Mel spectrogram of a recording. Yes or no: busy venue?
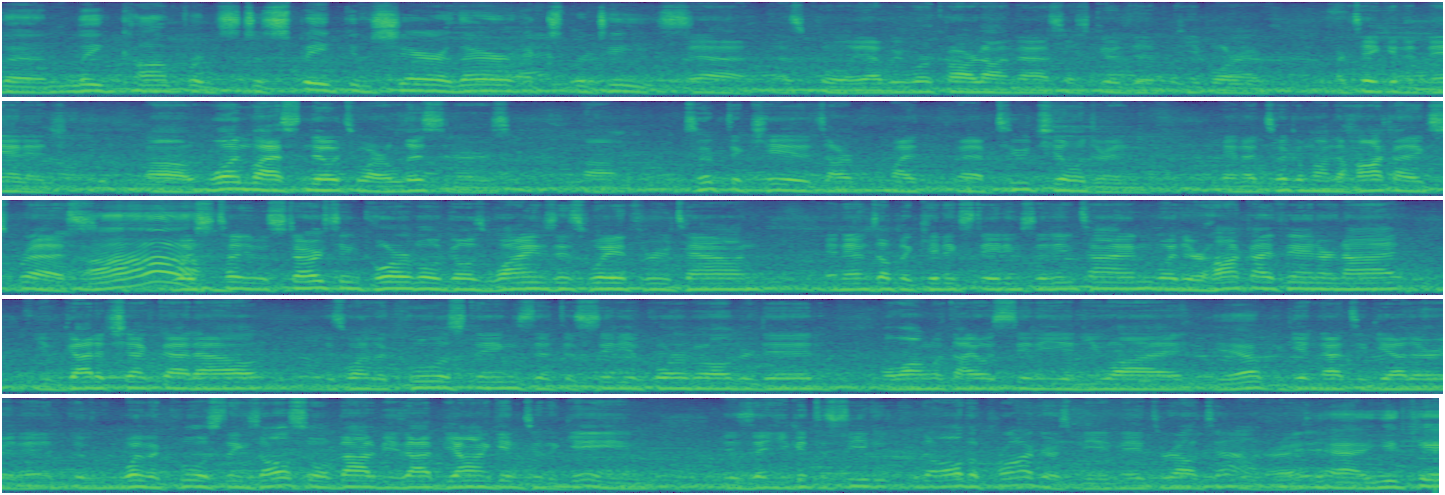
yes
